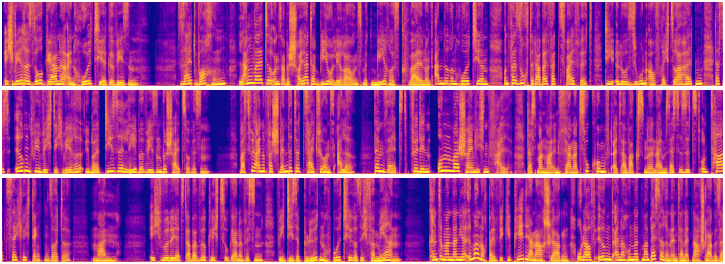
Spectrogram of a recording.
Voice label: hoerbuch roman; fee hohltiere; casting stimmprobe

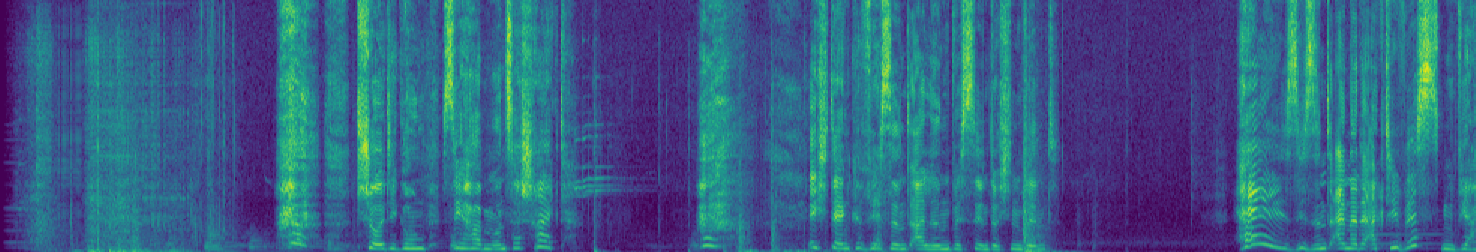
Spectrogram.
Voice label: animation mutter eifrig bestimmt; bigfoot junior; casting stimmprobe

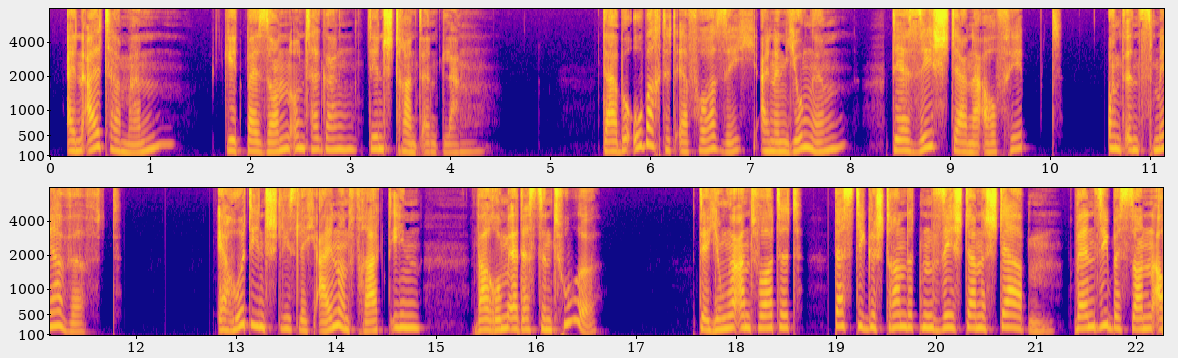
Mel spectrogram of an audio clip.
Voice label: hoerbuch erzaehlend; geschichte vom seestern; casting stimmprobe

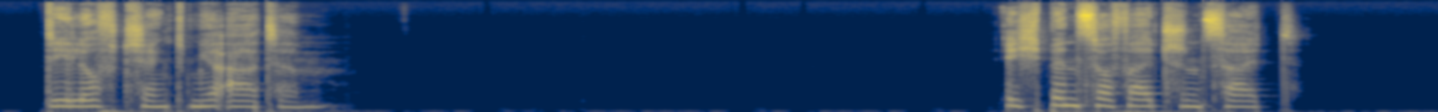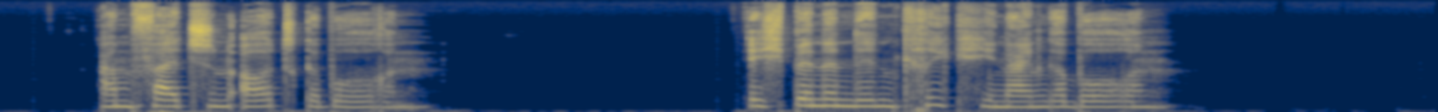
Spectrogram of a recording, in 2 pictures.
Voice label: stimme eines kriegskindes hoerlyrik; die luft schenkt mir atem

